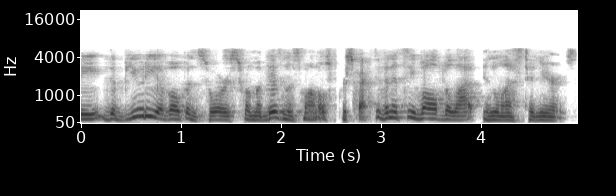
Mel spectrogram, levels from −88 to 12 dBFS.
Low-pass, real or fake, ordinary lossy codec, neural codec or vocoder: 5.4 kHz; real; AAC, 24 kbps; none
